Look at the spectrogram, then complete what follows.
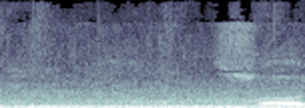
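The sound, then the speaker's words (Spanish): Steady low road rumble of a car driving along a highway, constant and fairly loud throughout, with a voice briefly coming in near the end. “Era que yo, estoy en la carretera, ¿verdad?”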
